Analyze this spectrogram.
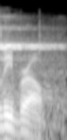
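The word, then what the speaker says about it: libero: point serving for Miami traces Sydney Carter the Libro and behind four to five and she serves in the net cutting the green view back ahead six to four by the way I say Libro if you go to the college if you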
